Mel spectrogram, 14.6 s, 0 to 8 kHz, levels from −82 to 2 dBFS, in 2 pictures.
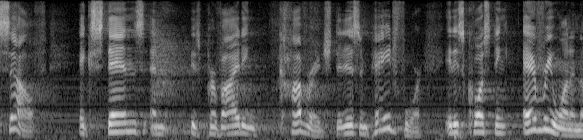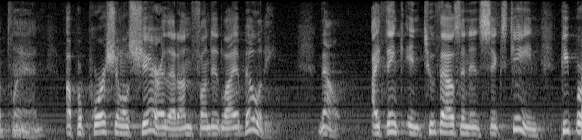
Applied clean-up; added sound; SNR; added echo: none; none; none; none.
